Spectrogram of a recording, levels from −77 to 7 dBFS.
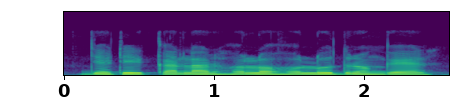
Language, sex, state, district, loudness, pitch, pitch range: Bengali, female, Assam, Hailakandi, -12 LUFS, 205 Hz, 195-215 Hz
